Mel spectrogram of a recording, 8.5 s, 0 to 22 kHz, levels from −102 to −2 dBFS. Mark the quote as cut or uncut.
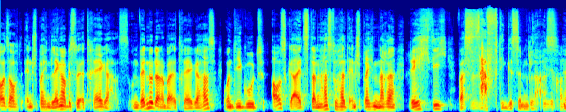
cut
